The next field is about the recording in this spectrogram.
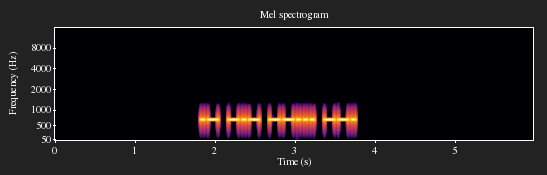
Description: Morse code, heard as a keyed tone, about 28 wpm, 700 Hz. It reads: AK7G
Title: USA Call Signs - 4 Characters - Repeated 2x - 28wpm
